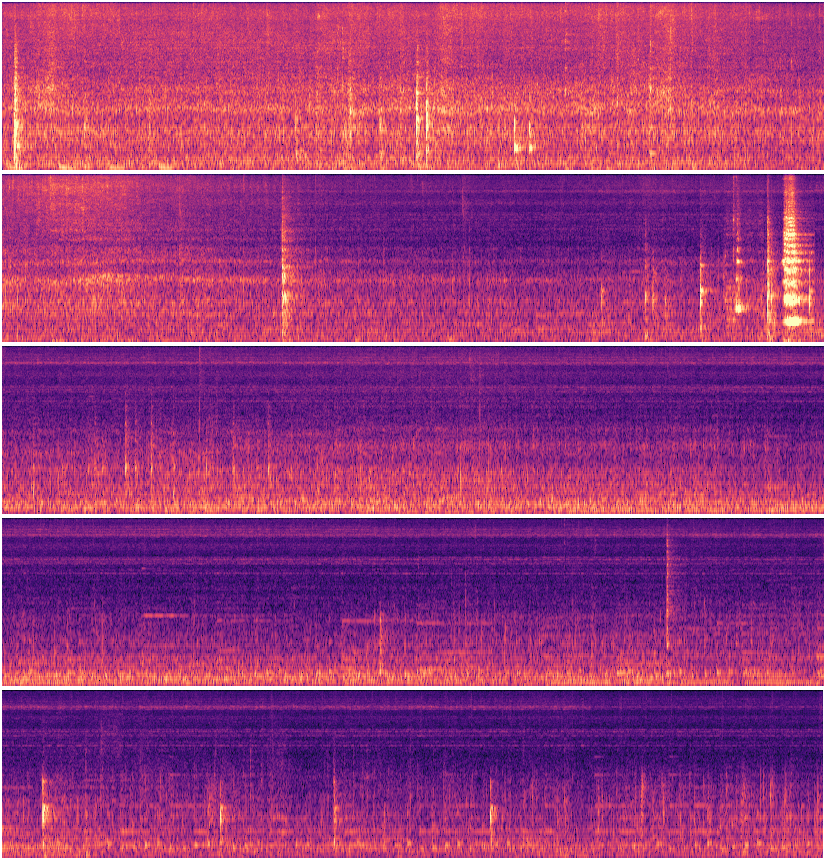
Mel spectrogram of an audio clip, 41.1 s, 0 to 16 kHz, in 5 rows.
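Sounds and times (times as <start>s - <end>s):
wooden spatula stirring: 0.0s - 7.2s
meat and onions sizzling: 0.0s - 41.0s
steady simmer: 0.0s - 41.0s.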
